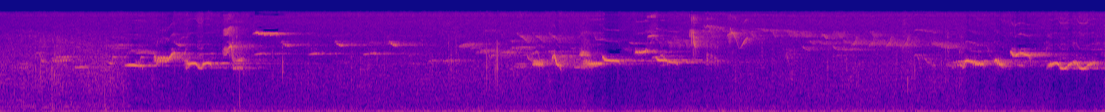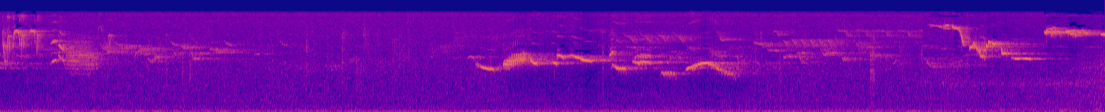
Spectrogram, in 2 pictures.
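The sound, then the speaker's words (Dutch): A common blackbird sings in the morning, giving five fluting, warbled phrases separated by pauses of several seconds, heard alone above a steady low hum. “Ah, le chant du merle, c'est certainement un de mes chants préférés.”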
